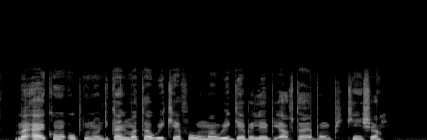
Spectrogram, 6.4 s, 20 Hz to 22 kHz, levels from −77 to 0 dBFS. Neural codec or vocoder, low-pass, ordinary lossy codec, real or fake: vocoder, 24 kHz, 100 mel bands, Vocos; none; none; fake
